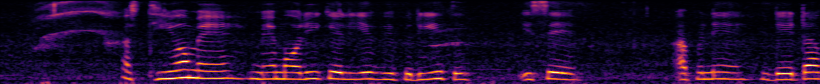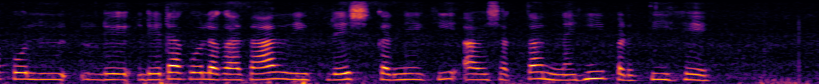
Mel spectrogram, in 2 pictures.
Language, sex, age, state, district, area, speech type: Hindi, female, 45-60, Uttar Pradesh, Sitapur, rural, read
